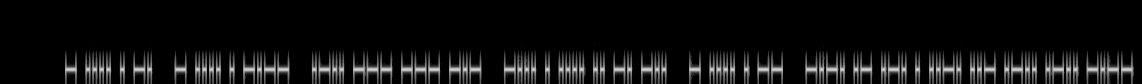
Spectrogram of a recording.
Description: Morse code, heard as a keyed tone, about 34 wpm, 700 Hz. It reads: THEN THEY LOOK BEHIND THEM CAREFULLY
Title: Sentences from Top 1300 Words 35wpm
